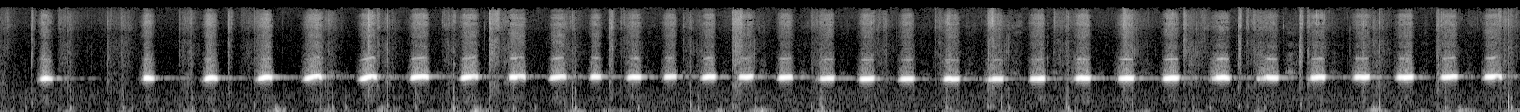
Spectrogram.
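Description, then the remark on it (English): A person whistles an imitation of an owl call, trying to call an owl: a long, steady series of short, mid-pitched hoots, nearly thirty in quick regular rhythm, fairly loud with no talking. “I'm going to try and call another owl. I keep calling for the owls here.”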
